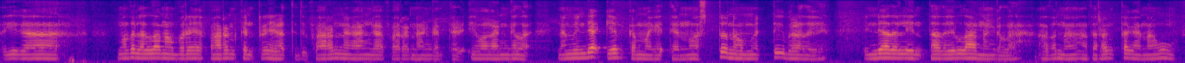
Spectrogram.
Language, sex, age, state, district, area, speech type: Kannada, male, 45-60, Karnataka, Gadag, rural, spontaneous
